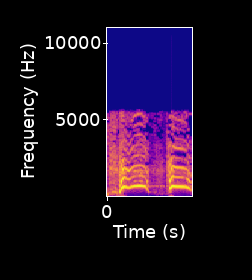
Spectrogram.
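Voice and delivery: very high mock screams of a kid on a ride; retold roller-coaster scream. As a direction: shriek way up high like a thrilled child. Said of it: "the whole way".

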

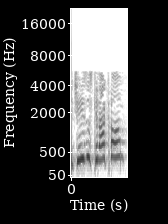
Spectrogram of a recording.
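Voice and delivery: high, loud, excited request; eager pleading. Acted. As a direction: beg like an over-keen child. Acts Peter begging to join.

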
